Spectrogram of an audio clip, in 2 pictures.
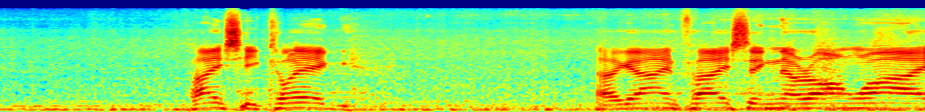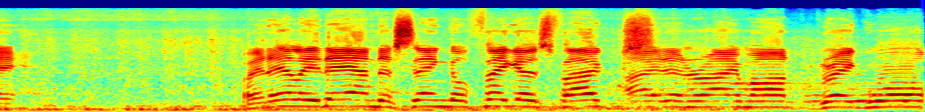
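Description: Race car engines rev loudly up and down as the cars pass close by.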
